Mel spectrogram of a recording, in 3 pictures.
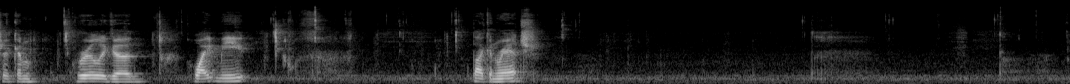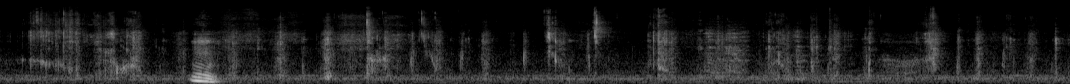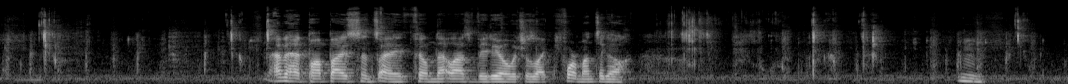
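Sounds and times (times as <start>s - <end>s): crunchy chewing: 9.9s - 24.2s, 28.0s - 31.9s.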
